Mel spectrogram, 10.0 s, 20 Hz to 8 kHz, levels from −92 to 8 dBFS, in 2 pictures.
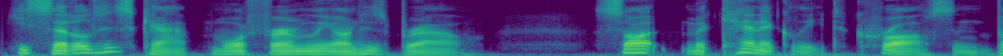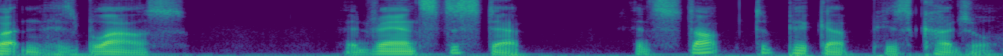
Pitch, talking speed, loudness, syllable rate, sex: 85 Hz, 160 wpm, -21 LUFS, 4.9 syllables/s, male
